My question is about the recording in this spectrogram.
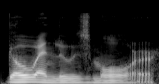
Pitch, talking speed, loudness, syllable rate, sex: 95 Hz, 150 wpm, -15 LUFS, 2.8 syllables/s, male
